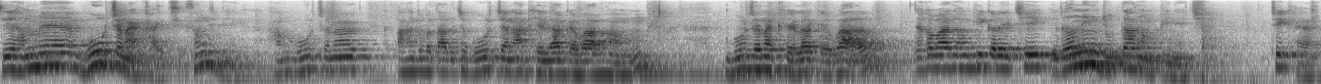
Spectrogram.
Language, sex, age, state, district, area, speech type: Maithili, male, 18-30, Bihar, Samastipur, rural, spontaneous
